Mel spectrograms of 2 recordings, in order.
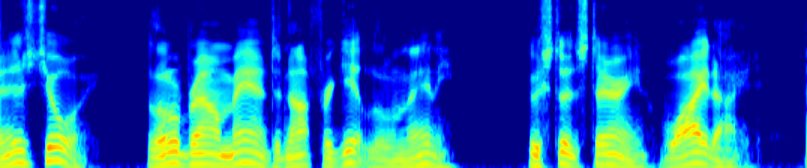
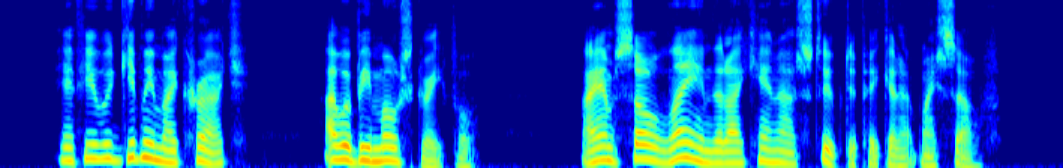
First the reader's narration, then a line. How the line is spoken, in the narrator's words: answered little Nanny timidly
